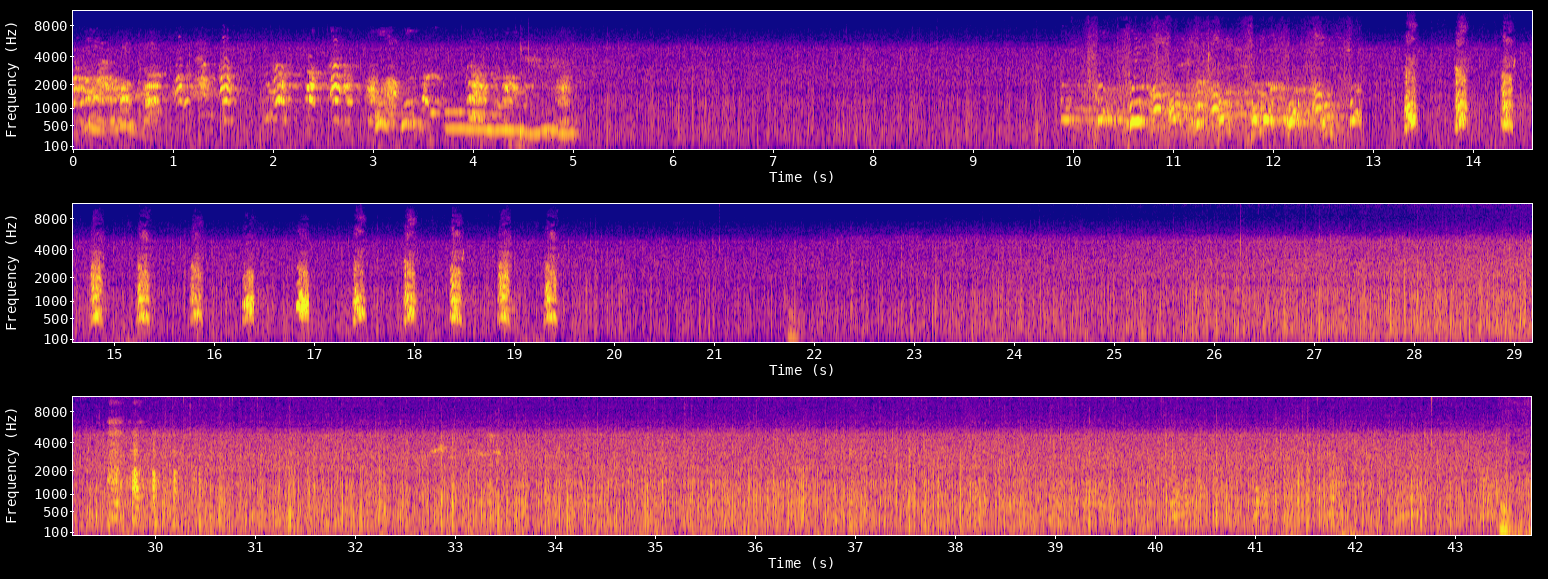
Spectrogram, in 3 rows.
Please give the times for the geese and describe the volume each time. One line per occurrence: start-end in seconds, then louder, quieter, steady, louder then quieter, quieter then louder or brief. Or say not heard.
not heard.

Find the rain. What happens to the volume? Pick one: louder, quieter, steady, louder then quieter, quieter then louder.
louder.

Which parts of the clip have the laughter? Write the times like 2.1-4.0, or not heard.
29.5-30.4.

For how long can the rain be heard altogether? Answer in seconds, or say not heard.
44 s.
